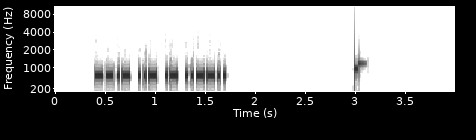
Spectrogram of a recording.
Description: Morse code, heard as a keyed tone, about 42 wpm, 700 Hz. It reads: QUA?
